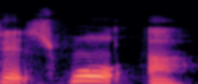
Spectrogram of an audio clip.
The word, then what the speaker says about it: water: The next one is when there's a letter T often in the middle of a word, but it's not pronounced in the Cockney accent.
